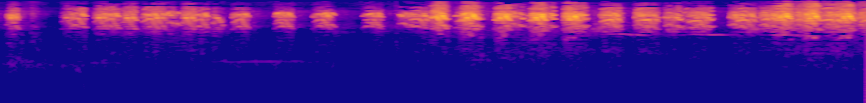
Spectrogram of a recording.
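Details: Myna, a mother bringing her chick to the side of the nest: loud, continuous raspy chattering, rapid harsh high notes run almost without break, about three per second, with no other sounds heard.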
